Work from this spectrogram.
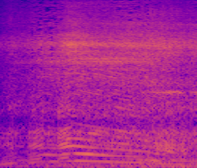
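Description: A Honda Grom small motorcycle engine revs up and holds a buzzy, rising drone, close and fairly loud, with no talking.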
